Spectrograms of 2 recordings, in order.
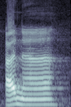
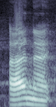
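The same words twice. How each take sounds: First: The final vowel is long, before a stop. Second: The final vowel is short, running on. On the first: "saya berhenti pada kata ana, maka alifnya harus saya baca" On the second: "kalau saya melanjutkan bacaan seterusnya, ya, maka saya tidak boleh baca alifnya"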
